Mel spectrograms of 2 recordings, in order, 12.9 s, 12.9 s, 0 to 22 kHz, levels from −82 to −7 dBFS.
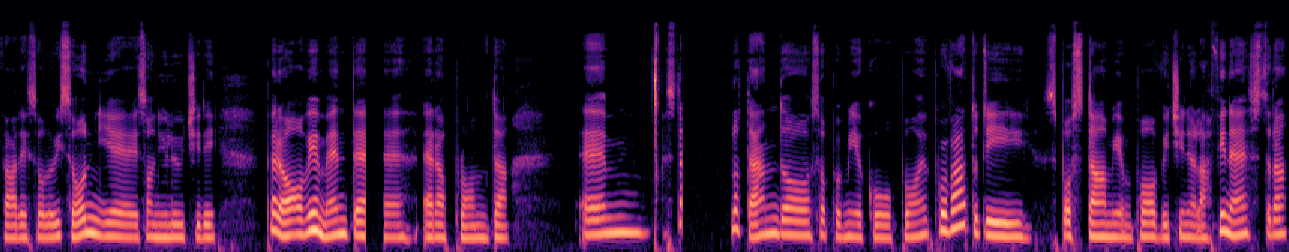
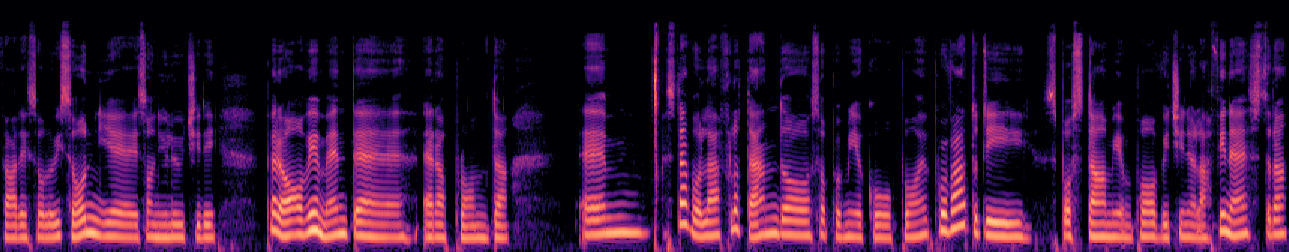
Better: second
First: audio cutting out; at 3.5 s and at 7 s for 0.5 s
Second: none

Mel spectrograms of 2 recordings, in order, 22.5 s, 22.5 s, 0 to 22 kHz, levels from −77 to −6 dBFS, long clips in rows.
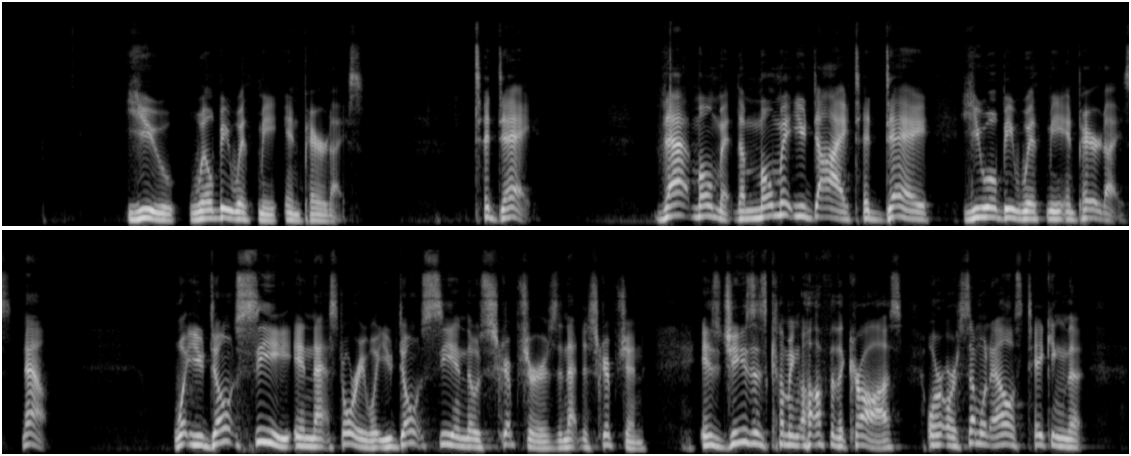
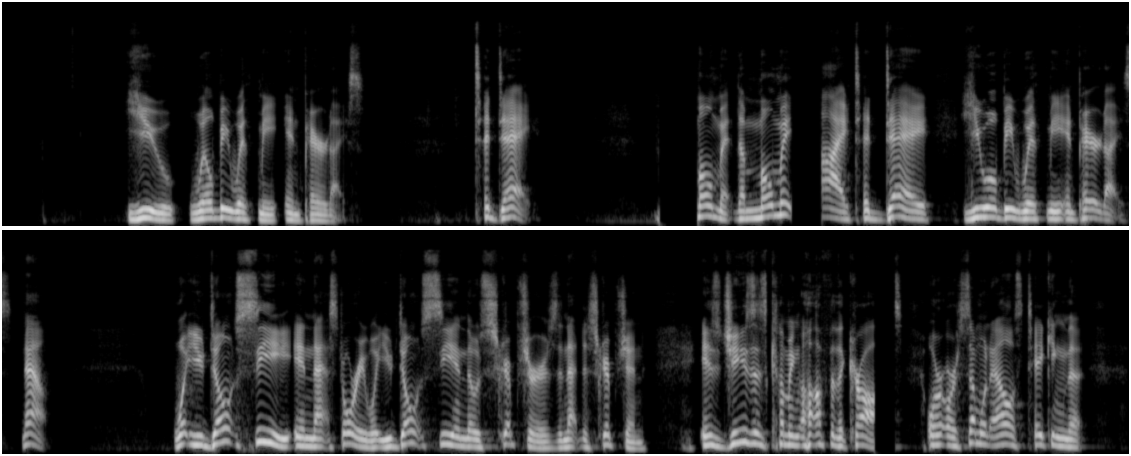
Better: first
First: none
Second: audio cutting out; at 6.5 s, at 8 s and at 20 s

